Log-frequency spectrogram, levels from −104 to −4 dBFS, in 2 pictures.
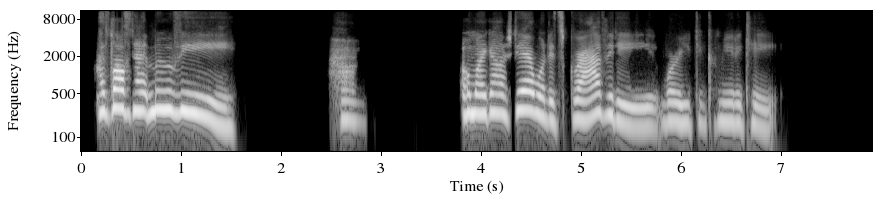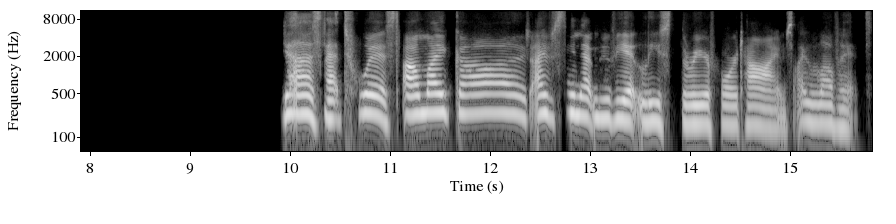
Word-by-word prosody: I 255 - +3
love 285 0 +7
that 265 -2 +3
movie! 245 - +3 0.9
Hum. 190 -3 -7 1.0
Oh 235 - +3
my 240 -1 +5
gosh, 240 -3 0
yeah, 275 0 +6
when 225 -6 +1
it's 180 - -4
gravity 190 -8 0
where 180 +1 -3
you 170 -1 -3
can 165 +1 -15
communicate. 165 -4 -7 2.9
Yes, 235 -4 +2
that 195 -2 -2
twist, 235 -8 -2
oh 230 0 +6
my 250 +1 +3
gosh, 245 -2 -2
I've 235 -2 -2
seen 240 +3 -2
that 210 -2 -2
movie 195 -2 -1
at - - -2
least 175 -3 -3
3 165 0 -1
or 160 - -2
4 160 -1 -7
times, 150 -3 -4
I 180 - -9
love 170 -3 -5
it. 140 - -10
200 Hz, 135 wpm, -22 LUFS, 170-240 Hz, 2.9 s, love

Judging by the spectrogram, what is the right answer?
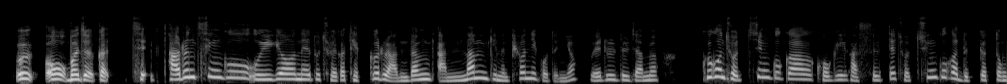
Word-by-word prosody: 으 255 +1 +7
어 240 -1 +8
맞아요. 225 0 +7
그러니까 - - +3 0.2
제 - - 0 0.2
다른 260 +8 +5
친구 310 -5 -1
의견에도 230 0 +2
제가 200 -1 -4
댓글을 220 +5 -2
안 170 +1 -3
담 230 +3 +2
안 170 +3 -4
남기는 250 -7 0
편이거든요. 200 - -6
예를 200 +5 -4
들자면 195 0 -4 0.4
그건 335 +2 +3
저 255 -8 0
친구가 275 -9 -3
거기 200 +2 -6
갔을 195 +1 -8
때 265 +7 -7
저 185 -8 -10
친구가 325 - -4
느꼈던 195 +1 -7
230 Hz, 340 characters per minute, -23 LUFS, 195-270 Hz, 0.4 s, 어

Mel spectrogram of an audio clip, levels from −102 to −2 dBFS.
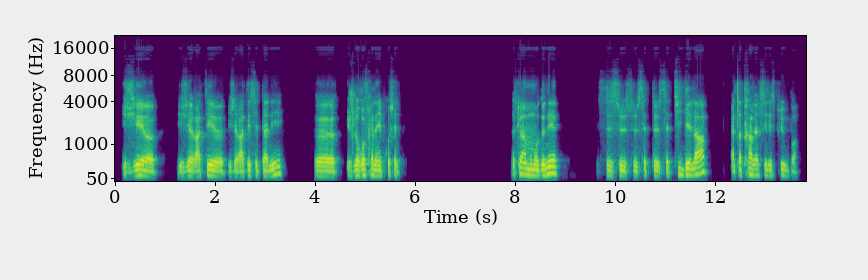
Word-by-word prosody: j'ai, 110 +6 +3
heu, 100 -4 +2 0.4
j'ai 100 +2 0
raté, 100 +3 +2
heu, 100 -2 +1
j'ai 100 0 -4
raté 100 +3 0
cette - - -8
année, 130 +9 0 0.6
heu, 100 -1 +2
je 105 - -4
le 115 - +4
referai 120 +2 +2
l'année 110 -1 +3
prochaine»? - - -5 2.2
Est-ce - - -6
qu'à 140 -2 +4
un - - +3
moment 115 -2 +2
donné, 150 +7 +3 0.7
ce 110 -1 -7
ce 105 +1 -2
ce 100 +1 -7
cette 105 +1 -4
cette - - -6
idée-là, 130 +7 +3 0.5
elle - - -3
t'a - - +1
traversé 120 -2 -1
l'esprit 115 +2 -4
ou 110 -2 -6
pas? 100 -1 -11
110 Hz, 140 wpm, -16 LUFS, 100-120 Hz, 2.2 s, le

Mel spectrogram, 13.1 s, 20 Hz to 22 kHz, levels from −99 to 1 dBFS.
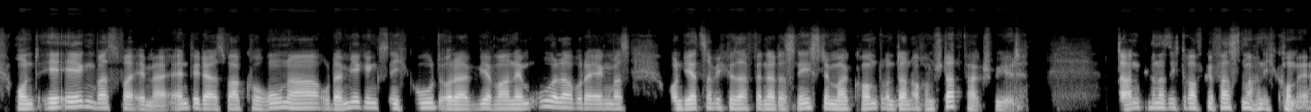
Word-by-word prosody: Und 120 0 +2
ir 135 +3 +1
irgendwas 150 -5 +1
war 115 -2 +2
immer. 90 -3 -2
Entweder 120 -1 +2
es 110 - -6
war 110 -1 +2
Corona 130 +3 +1
oder 120 -3 0
mir 150 +4 0
ging's 135 -2 -4
nicht 120 -3 -4
gut 135 +1 -2
oder 110 -1 +3
wir 120 -1 +1
waren 115 0 +1
im 115 +1 +1
Urlaub 150 -5 +1
oder 125 -2 0
irgendwas. 120 -1 -1 0.4
Und 110 0 -1
jetzt 120 +1 +3
habe 125 -1 -2
ich 115 - -7
gesagt: 115 -1 +1
„Wenn 120 -2 -1
er 115 -1 +4
das 100 -3 -5
nächste 125 +1 0
Mal 110 -1 +3
kommt 115 +3 0
und 110 0 -2
dann 110 0 +4
auch 110 -1 -3
im 105 - -3
Stadtpark 155 - 0
spielt, - - -6 0.9
dann 110 +6 +3
kann 135 -1 -4
er 130 - +2
sich 125 -3 -7
drauf 130 -4 +1
gefasst 130 0 -1
machen, 120 -2 -1
ich 110 - -9
komme.“ - - -1
120 Hz, 215 wpm, -25 LUFS, 110-130 Hz, 0.9 s, er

